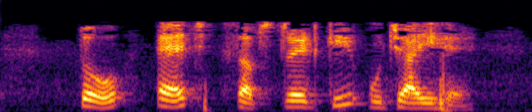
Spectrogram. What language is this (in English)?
Hindi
